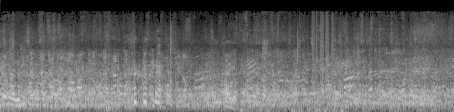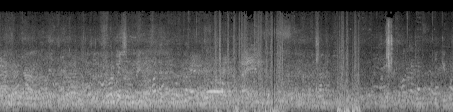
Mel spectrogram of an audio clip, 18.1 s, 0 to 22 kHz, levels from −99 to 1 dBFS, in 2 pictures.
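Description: Three bursts of loose connector crackle break up the audio, from 5.98 to 6.84 s, from 13.37 to 14.73 s and from 15.81 to 16.26 s. A worn or dirty contact is making and breaking as it shifts, so the signal is chopped on and off. In the waveform these stretches look ragged, with dropouts and sharp spikes, and a spectrogram shows irregular vertical streaks of broadband energy across them.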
